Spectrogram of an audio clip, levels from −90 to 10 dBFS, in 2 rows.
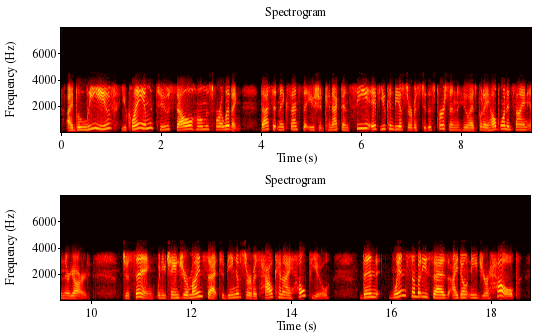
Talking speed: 205 wpm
